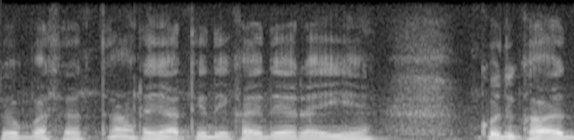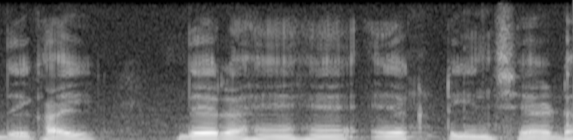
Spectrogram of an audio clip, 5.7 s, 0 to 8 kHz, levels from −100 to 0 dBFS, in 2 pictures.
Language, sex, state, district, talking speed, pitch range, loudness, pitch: Hindi, male, Jharkhand, Jamtara, 175 wpm, 110-115 Hz, -18 LUFS, 115 Hz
